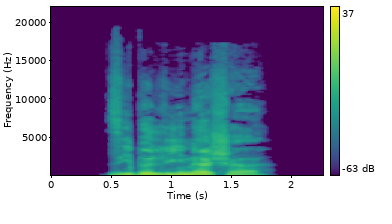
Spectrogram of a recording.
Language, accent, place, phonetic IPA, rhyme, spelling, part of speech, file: German, Germany, Berlin, [zibʏˈliːnɪʃə], -iːnɪʃə, sibyllinische, adjective, De-sibyllinische.ogg
- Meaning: inflection of sibyllinisch: 1. strong/mixed nominative/accusative feminine singular 2. strong nominative/accusative plural 3. weak nominative all-gender singular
